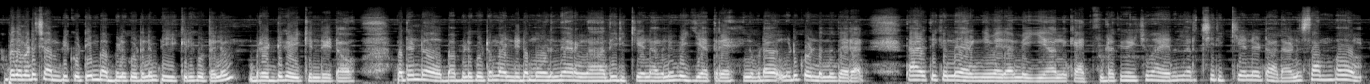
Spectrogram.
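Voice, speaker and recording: A woman's voice: on the low side, steady tone, rapid-fire, mellow. A woman narrating a casual pet vlog, her voice congested from a cold, chatty and often tagging sentences with "you know". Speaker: pet vlogger.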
